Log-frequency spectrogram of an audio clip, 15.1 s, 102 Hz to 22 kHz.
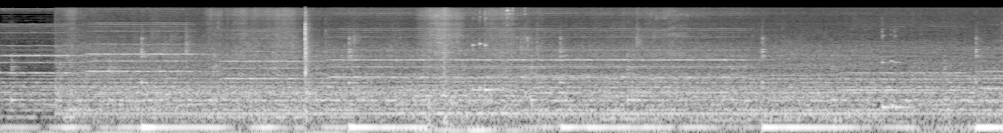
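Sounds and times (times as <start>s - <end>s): low drone: 0.0s - 15.0s.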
